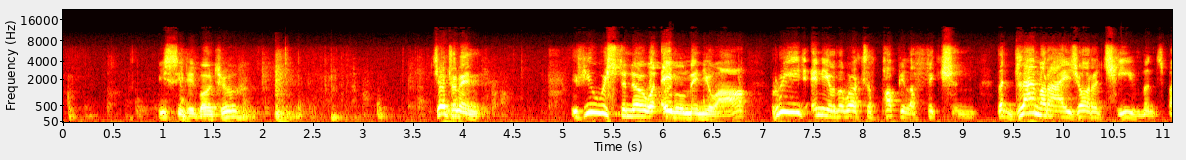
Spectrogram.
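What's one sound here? A man speaks loudly and firmly.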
